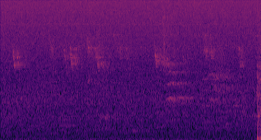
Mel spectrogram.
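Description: Small birds chirping in the background, short high calls coming every half second or so, over a low steady outdoor noise. A sharp thump near the end.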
